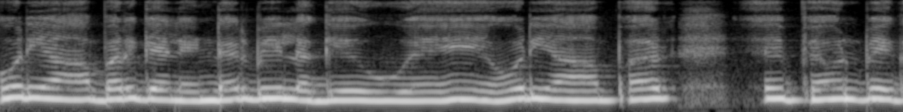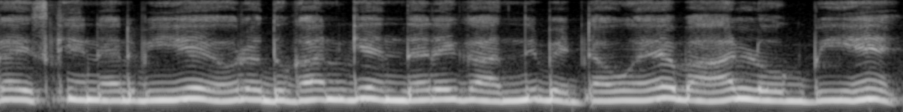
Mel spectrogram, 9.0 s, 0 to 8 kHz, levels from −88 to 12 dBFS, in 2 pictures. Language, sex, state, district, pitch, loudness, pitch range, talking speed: Hindi, female, Chhattisgarh, Jashpur, 225 Hz, -11 LUFS, 215-240 Hz, 190 wpm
